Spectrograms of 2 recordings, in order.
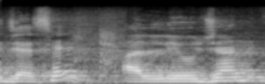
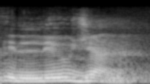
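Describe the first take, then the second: First: एल्यूजन with an open ə start, "uh-loo-zhun"; "एल्यूजन" starts with a short ə; allusion pronounced. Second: इल्यूजन with a short i start, "il-yoo-zhun"; "इल्यूजन" starts with a clear i; illusion pronounced. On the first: Teacher giving paronym example, saying एल्यूजन with ə. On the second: Teacher giving paronym example, saying इल्यूजन with i. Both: Shown as a demonstration.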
